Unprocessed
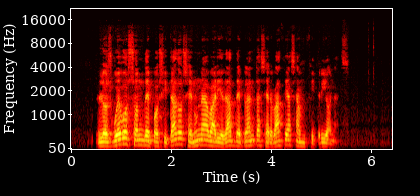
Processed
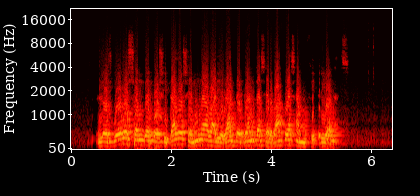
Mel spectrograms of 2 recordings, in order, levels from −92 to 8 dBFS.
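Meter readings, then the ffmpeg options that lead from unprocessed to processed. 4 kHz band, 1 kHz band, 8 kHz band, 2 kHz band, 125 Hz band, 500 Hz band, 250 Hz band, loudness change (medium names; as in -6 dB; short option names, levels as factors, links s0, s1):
-12.0 dB, -11.5 dB, under -10 dB, -14.0 dB, -4.0 dB, -10.0 dB, -6.0 dB, -9.5 dB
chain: -filter_complex "[0:a]lowshelf=f=170:g=-4.5,asplit=2[s0][s1];[s1]aeval=exprs='(mod(10*val(0)+1,2)-1)/10':c=same,volume=0.282[s2];[s0][s2]amix=inputs=2:normalize=0,tiltshelf=f=1100:g=9.5,bandreject=f=45.55:t=h:w=4,bandreject=f=91.1:t=h:w=4,bandreject=f=136.65:t=h:w=4,bandreject=f=182.2:t=h:w=4,bandreject=f=227.75:t=h:w=4,bandreject=f=273.3:t=h:w=4,bandreject=f=318.85:t=h:w=4,bandreject=f=364.4:t=h:w=4,bandreject=f=409.95:t=h:w=4,bandreject=f=455.5:t=h:w=4,bandreject=f=501.05:t=h:w=4,bandreject=f=546.6:t=h:w=4,bandreject=f=592.15:t=h:w=4,bandreject=f=637.7:t=h:w=4,bandreject=f=683.25:t=h:w=4,bandreject=f=728.8:t=h:w=4,bandreject=f=774.35:t=h:w=4,bandreject=f=819.9:t=h:w=4,bandreject=f=865.45:t=h:w=4,bandreject=f=911:t=h:w=4,bandreject=f=956.55:t=h:w=4,bandreject=f=1002.1:t=h:w=4,bandreject=f=1047.65:t=h:w=4,bandreject=f=1093.2:t=h:w=4,bandreject=f=1138.75:t=h:w=4,bandreject=f=1184.3:t=h:w=4,bandreject=f=1229.85:t=h:w=4,areverse,acompressor=threshold=0.0631:ratio=12,areverse,asoftclip=type=tanh:threshold=0.0473"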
